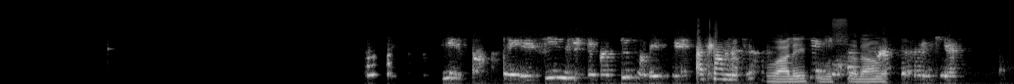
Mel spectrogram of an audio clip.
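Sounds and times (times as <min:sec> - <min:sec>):
television programme voices in the background of a phone line: 0:03.7 - 0:09.7
speech: 0:04.4 - 0:09.6.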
